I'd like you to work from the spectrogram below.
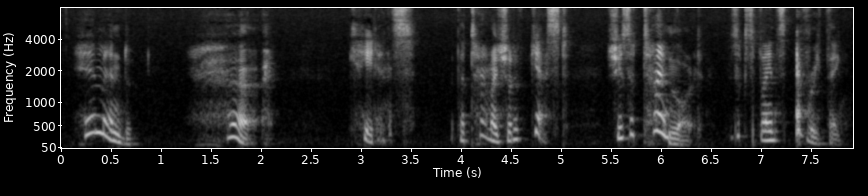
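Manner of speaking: high agitated realisation; frantic rant. Acted. Chrysalis ranting at the Dalek, high and agitated. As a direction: rant as it dawns on you.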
